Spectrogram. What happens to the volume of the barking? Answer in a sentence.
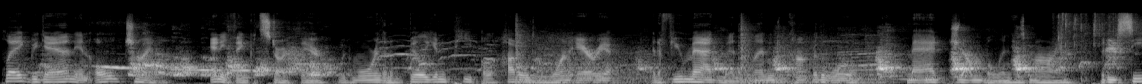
The volume of the barking goes down, then up.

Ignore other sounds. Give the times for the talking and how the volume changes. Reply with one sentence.
The talking can be heard from 0.1 to 11.3 s, at a steady volume.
